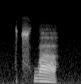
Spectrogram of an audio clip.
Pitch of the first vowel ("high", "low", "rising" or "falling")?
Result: falling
